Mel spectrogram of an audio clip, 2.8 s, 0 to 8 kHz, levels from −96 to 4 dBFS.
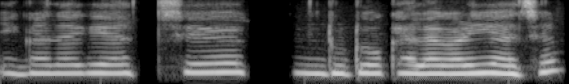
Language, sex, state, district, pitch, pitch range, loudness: Bengali, female, West Bengal, North 24 Parganas, 275 Hz, 270-300 Hz, -22 LUFS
